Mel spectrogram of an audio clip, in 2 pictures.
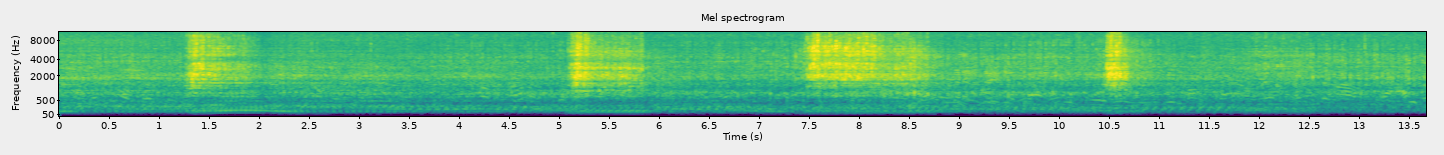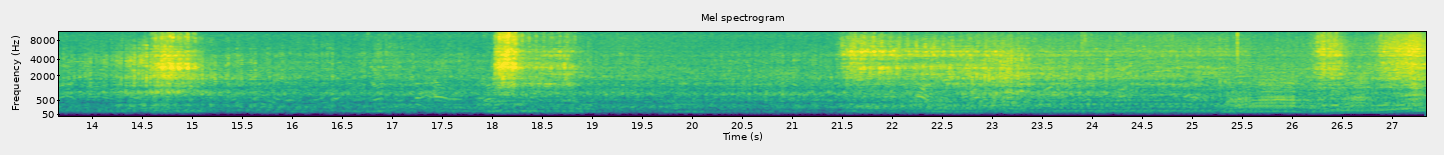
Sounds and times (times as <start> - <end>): Speech: 0.0 - 1.3, 2.3 - 5.2, 8.5 - 19.0, 19.6 - 25.7
Outside, rural or natural: 0.0 - 27.3
Truck: 0.0 - 27.3
Tire squeal: 24.6 - 27.3.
